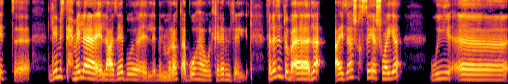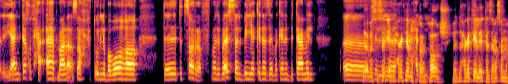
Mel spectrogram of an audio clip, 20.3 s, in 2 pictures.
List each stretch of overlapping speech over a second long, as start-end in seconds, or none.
17.4-18.8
